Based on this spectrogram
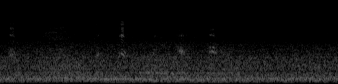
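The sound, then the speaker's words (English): A few harsh crow caws ring out in short, scattered bursts over a steady wash of outdoor background noise. “Cue crows.”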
